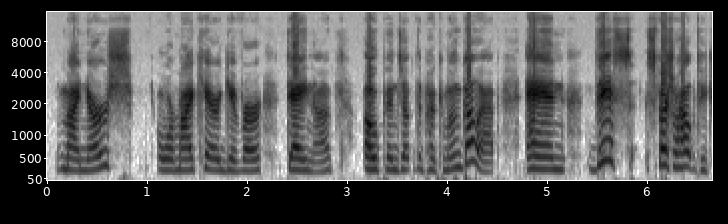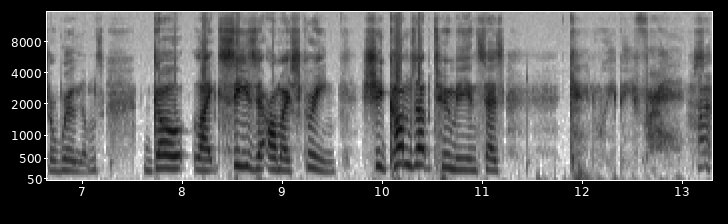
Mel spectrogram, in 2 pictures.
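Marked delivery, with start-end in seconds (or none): 11.8-13.3 odd, breathy, very quiet whisper. Retelling what a teacher said when she came up: imitating a weird whisper. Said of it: "in a weird, like, a weird whispered voice".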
